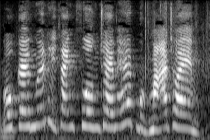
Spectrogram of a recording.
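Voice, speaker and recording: Over background noise, a very high female voice races through a clothing livestream, calling out buyers' names in quick sales patter. The young seller keeps erupting into angry, profane rants directed at her viewers.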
